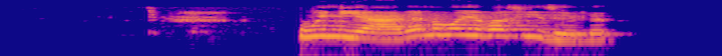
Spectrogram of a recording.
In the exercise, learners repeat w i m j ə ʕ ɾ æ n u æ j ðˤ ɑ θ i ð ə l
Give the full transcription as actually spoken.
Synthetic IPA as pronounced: w i n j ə ʕ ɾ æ n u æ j ðˤ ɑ θ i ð ə l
